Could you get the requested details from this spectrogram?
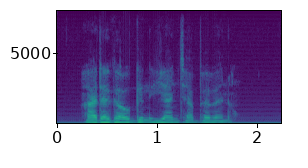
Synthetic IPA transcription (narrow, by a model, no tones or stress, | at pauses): ad̪əɡawɡɨnɨjːant͡ʃabːəβənəw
